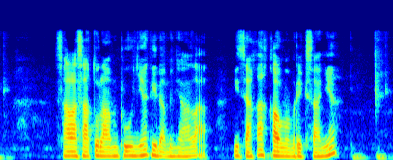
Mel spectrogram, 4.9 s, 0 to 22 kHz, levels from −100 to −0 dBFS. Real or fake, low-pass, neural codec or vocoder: fake; 9.9 kHz; codec, 44.1 kHz, 7.8 kbps, DAC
